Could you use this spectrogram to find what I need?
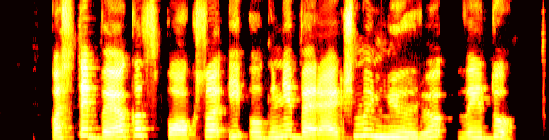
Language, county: Lithuanian, Panevėžys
